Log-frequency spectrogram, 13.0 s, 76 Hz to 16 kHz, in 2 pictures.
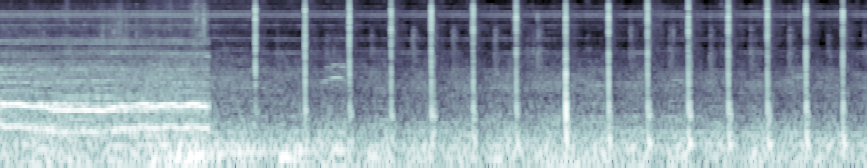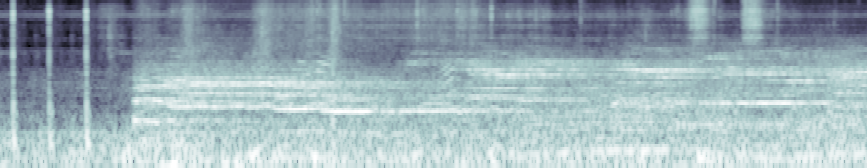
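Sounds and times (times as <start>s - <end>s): knife chopping on cutting board: 1.9s - 7.4s.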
